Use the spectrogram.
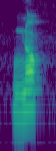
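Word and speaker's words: ນົກ: Because we have a low consonant, n, followed by a short vowel, o, and a dead consonant, a dead syllable, which is g, because it's a stop. So it equals a mid-tone. So the pronunciation is nok, nok.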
